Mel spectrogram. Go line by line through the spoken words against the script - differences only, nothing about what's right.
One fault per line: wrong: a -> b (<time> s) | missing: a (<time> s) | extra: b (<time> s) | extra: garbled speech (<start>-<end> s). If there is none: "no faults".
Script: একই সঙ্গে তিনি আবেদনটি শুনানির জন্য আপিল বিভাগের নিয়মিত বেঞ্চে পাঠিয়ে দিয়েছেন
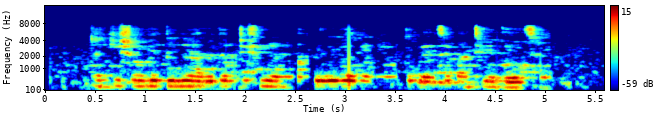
missing: জন্য (2.5 s)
